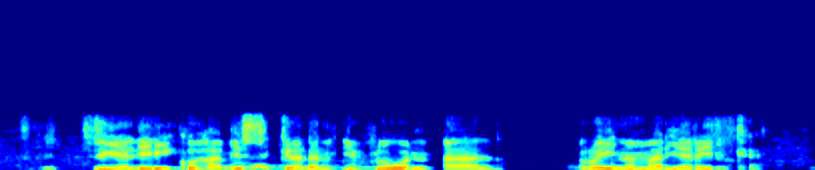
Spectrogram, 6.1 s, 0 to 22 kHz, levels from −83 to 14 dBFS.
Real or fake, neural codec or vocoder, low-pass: fake; codec, 24 kHz, 6 kbps, HILCodec; 7.2 kHz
